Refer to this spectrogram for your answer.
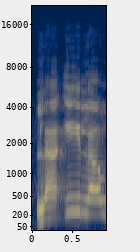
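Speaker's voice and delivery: ला इलल्लाही chanted high and melodic; Quranic recitation. Shown as a demonstration. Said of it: "last time फिर पढ़ लीजिए".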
